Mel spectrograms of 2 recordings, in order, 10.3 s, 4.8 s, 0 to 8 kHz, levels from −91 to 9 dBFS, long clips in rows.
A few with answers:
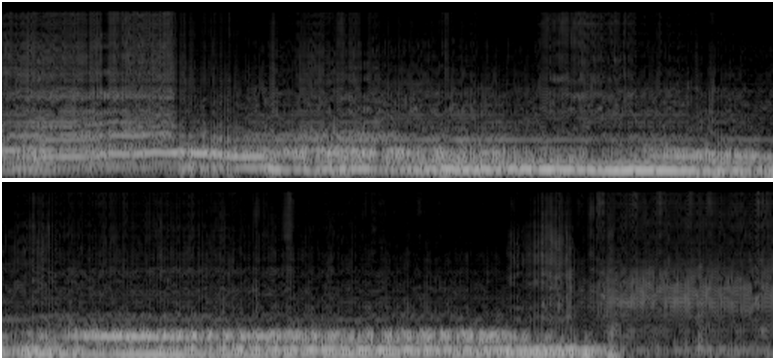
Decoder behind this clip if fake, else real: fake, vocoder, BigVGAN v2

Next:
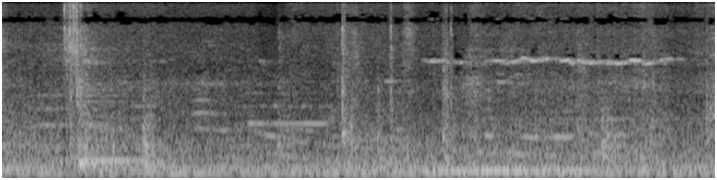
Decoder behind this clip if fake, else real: real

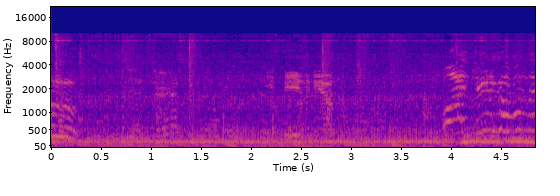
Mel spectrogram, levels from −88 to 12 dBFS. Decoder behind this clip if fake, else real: fake, vocoder, Vocos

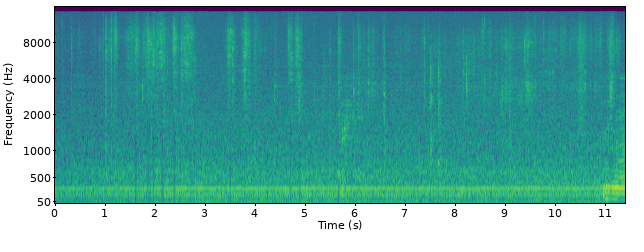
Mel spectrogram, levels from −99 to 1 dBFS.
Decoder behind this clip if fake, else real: real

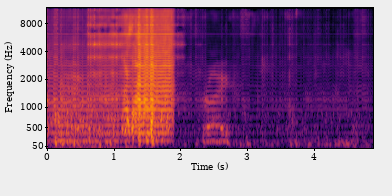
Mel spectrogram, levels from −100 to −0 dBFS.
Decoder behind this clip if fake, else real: fake, vocoder, Vocos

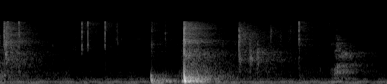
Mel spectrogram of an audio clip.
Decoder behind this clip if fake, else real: real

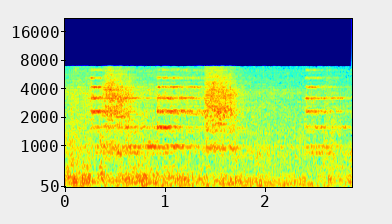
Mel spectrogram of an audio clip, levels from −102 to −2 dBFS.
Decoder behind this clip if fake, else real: fake, vocoder, Vocos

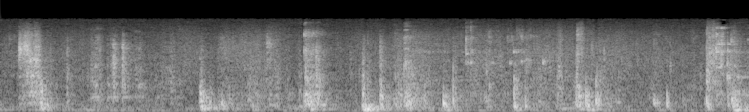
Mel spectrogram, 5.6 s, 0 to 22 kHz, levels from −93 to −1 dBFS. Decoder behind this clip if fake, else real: real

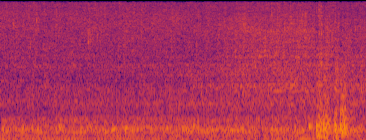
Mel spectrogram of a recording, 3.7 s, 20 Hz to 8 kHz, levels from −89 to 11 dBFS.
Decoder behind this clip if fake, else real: real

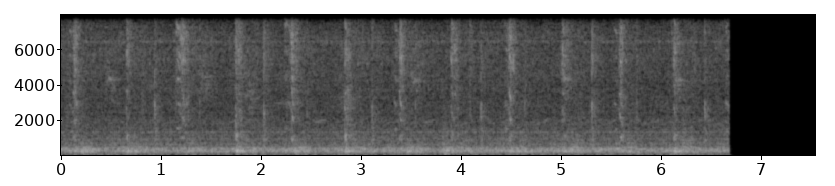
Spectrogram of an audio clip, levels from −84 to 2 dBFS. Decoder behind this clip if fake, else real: real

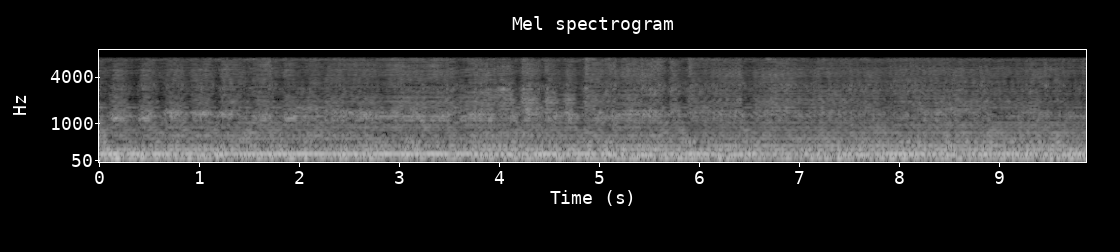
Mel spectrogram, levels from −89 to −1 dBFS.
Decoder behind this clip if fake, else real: fake, vocoder, HiFi-GAN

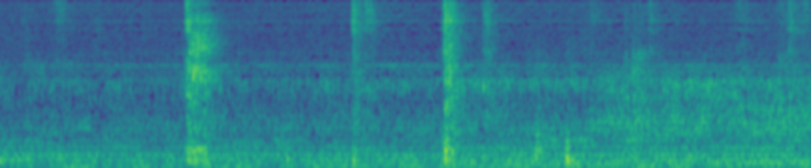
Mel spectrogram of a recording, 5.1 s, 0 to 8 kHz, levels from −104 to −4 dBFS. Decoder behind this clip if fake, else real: fake, vocoder, BigVGAN v2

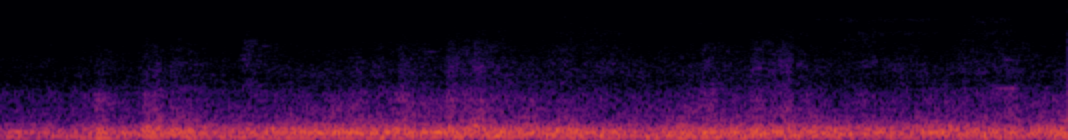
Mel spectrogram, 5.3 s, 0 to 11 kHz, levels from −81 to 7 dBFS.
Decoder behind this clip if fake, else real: real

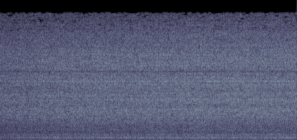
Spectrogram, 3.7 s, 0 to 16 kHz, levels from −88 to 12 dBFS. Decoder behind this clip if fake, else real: real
